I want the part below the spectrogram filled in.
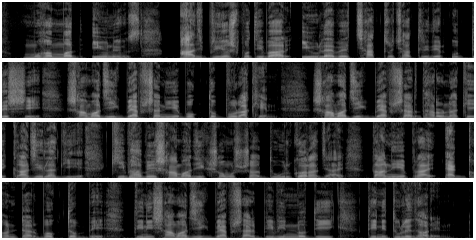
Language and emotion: Bengali, neutral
